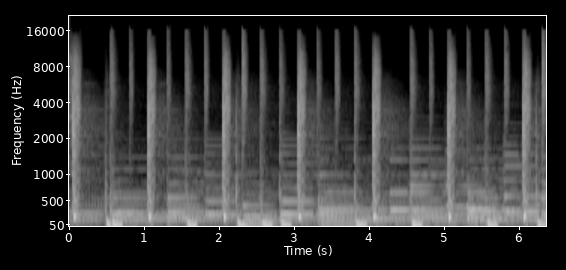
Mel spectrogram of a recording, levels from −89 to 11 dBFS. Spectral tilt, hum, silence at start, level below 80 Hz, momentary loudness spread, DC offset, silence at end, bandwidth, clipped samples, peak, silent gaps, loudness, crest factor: -4 dB/octave; none; 0 s; -26 dBFS; 7 LU; under 0.1%; 0 s; 17 kHz; under 0.1%; -2 dBFS; none; -21 LUFS; 20 dB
